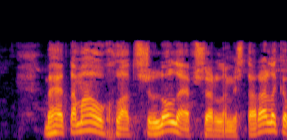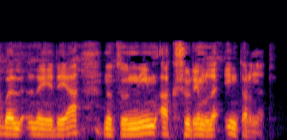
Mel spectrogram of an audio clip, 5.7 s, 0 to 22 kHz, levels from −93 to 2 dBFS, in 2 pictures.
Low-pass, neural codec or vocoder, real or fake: 7.2 kHz; none; real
